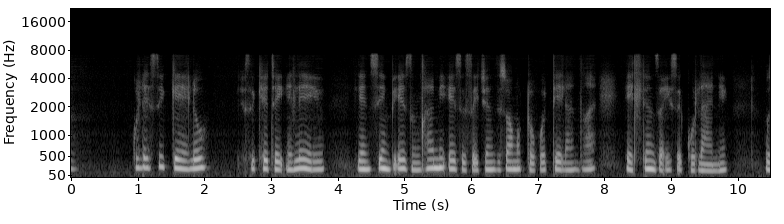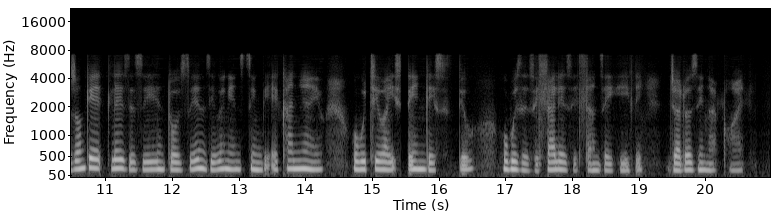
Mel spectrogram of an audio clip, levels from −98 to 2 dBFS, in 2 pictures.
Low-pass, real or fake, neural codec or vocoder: 7.2 kHz; fake; codec, 16 kHz, about 1 kbps, DyCAST, with the encoder's durations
